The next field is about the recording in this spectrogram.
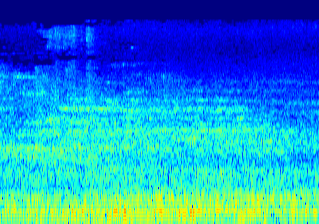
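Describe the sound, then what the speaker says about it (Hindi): A passenger train at Kokand railway station in northern Uzbekistan gives a loud, steady rumble of wheels and rolling carriages, close by and continuous, with no talk over it. "तो मैं पहुंच गया हूं कोकान, और इस ट्रेन में मैं आया था,"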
